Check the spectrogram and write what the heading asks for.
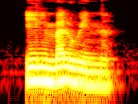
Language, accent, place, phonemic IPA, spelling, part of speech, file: French, France, Paris, /il ma.lwin/, îles Malouines, proper noun, LL-Q150 (fra)-îles Malouines.wav
- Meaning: Falkland Islands (an archipelago and overseas territory of the United Kingdom, located in the South Atlantic)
